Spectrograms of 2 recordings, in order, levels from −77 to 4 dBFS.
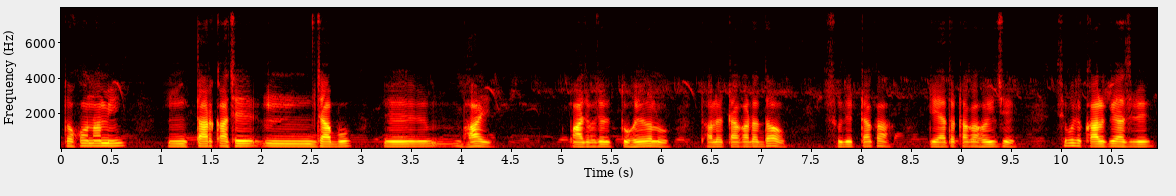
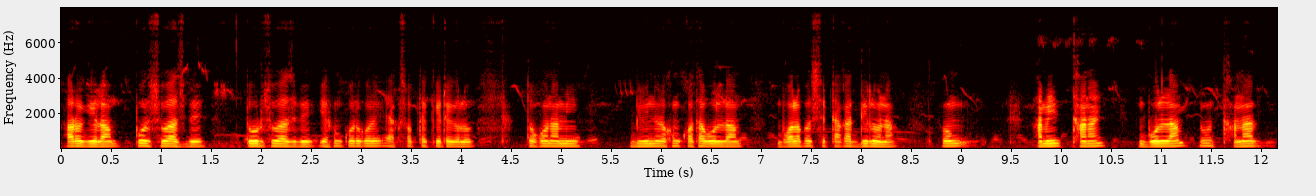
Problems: background sounds at intervals, background conversations at intervals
